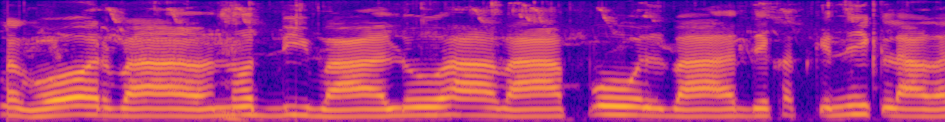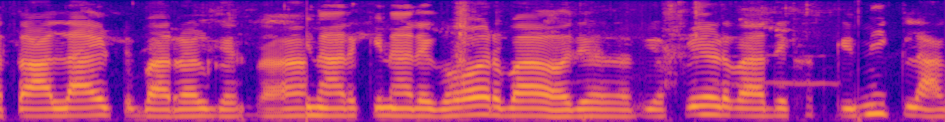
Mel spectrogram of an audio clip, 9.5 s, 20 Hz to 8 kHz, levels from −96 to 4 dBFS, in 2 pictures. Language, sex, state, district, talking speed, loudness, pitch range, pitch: Hindi, female, Uttar Pradesh, Gorakhpur, 170 wpm, -21 LUFS, 170-195 Hz, 180 Hz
